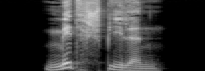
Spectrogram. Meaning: 1. to cooperate 2. to play along 3. to feature (in a film)
- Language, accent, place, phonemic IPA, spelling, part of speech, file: German, Germany, Berlin, /ˈmɪtˌʃpiːlən/, mitspielen, verb, De-mitspielen.ogg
